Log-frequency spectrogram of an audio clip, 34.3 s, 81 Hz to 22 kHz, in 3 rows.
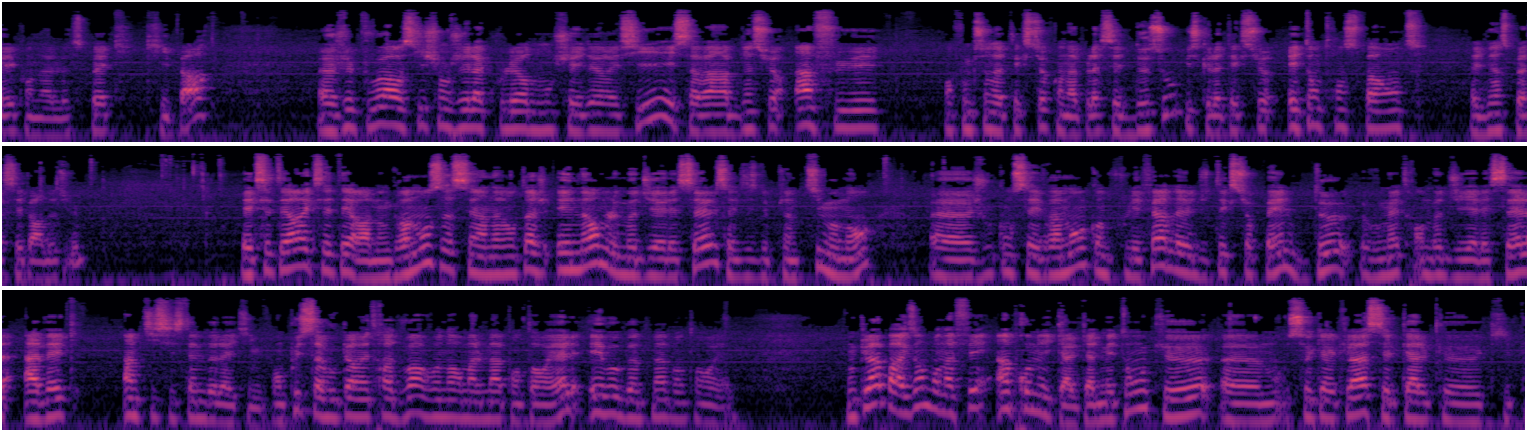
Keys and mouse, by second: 4.2-6.0 drag, 8.9-11.4 drag, 14.0-15.7 drag, 15.9 f, 16.7-18.5 drag, 25.8-28.9 drag, 32.7 f, 33.6 f, 33.9-34.3 drag.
